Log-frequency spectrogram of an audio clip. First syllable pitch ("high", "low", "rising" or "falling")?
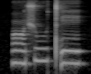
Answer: low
